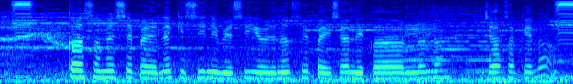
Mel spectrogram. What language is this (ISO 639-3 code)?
bho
